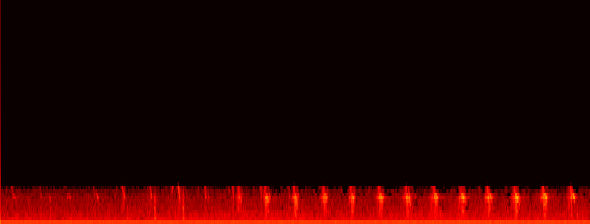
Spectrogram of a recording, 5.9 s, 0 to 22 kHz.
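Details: Rapid series of a dozen high, yelping notes that grow louder and clearer, from a booted eagle recorded 30 June 2021 at 11:01 in Parc Natural dels Ports, over faint hiss.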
